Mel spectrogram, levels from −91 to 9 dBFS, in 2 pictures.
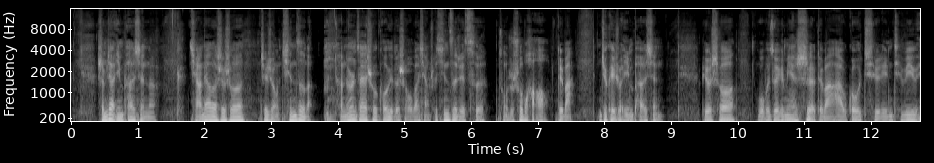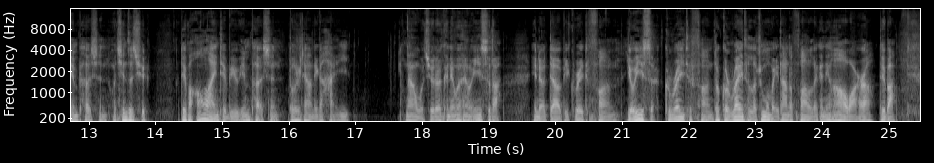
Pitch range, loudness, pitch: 80-105 Hz, -25 LUFS, 90 Hz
